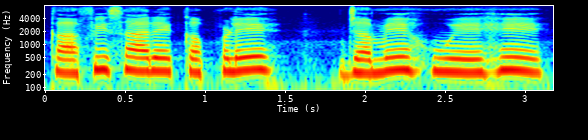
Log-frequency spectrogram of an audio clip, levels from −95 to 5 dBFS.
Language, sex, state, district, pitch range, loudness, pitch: Hindi, female, Madhya Pradesh, Bhopal, 230-260 Hz, -11 LUFS, 245 Hz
